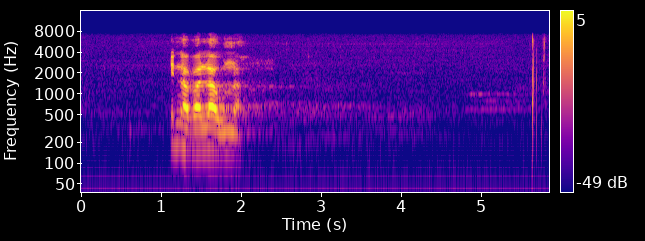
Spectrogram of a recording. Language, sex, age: Venda, male, 21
